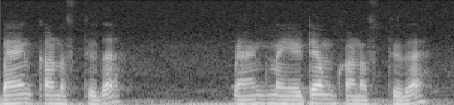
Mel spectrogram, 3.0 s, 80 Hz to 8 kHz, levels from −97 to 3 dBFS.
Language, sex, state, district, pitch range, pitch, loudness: Kannada, male, Karnataka, Bangalore, 100-120 Hz, 110 Hz, -16 LUFS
